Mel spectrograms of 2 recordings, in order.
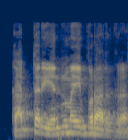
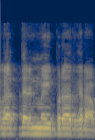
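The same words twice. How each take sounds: First: It is said earnestly, with weight. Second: It is said casually, without weight.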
